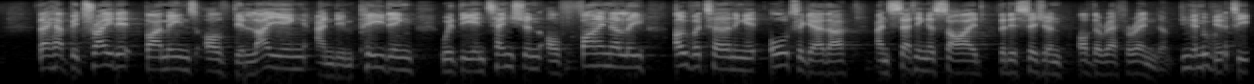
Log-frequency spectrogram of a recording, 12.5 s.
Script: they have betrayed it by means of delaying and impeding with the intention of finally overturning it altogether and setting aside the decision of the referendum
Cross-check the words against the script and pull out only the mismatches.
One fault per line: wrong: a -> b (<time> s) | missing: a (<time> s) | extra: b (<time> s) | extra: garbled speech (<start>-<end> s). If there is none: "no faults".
extra: garbled speech (11.8-12.5 s)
